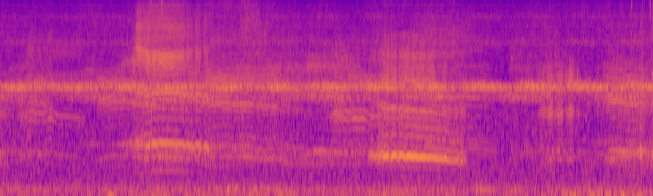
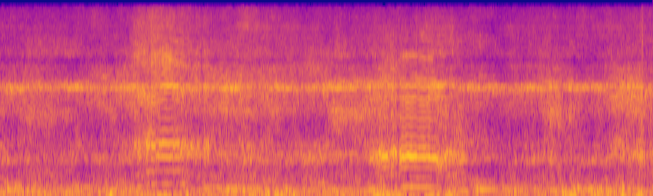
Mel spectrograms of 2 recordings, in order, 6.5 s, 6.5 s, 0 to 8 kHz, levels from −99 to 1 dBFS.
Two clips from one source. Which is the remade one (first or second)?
second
